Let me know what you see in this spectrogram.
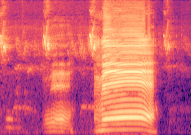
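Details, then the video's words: Calf calling: a short wavering bleat-like moo, then a loud, sustained, steady moo of about a second and a half that cuts off abruptly. "Cute Baby Cow Sound Mooing"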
